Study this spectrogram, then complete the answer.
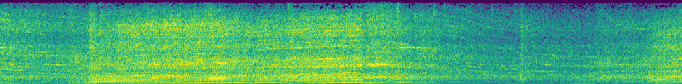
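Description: Ferrari race car engine lapping Imola, loud and close throughout, its pitch climbing under acceleration then dropping with gear shifts around the middle and again near the end, with steady whirring drivetrain noise underneath.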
